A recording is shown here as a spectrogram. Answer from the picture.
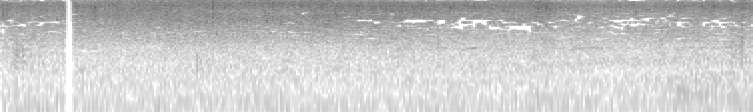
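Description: Chicken pieces frying in a wide pan of olive oil over a gas burner: a steady sizzle.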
